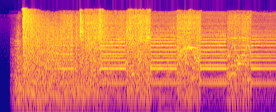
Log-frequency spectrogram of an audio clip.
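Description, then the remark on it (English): A loud, sudden fireworks explosion that damaged homes and flipped over a nearby car opens with a broad roar, then several triggered car alarms start blaring in steady, overlapping tones, with noisy bursts continuing throughout. “So let's play a little clip of that explosion.”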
